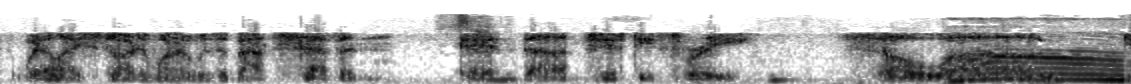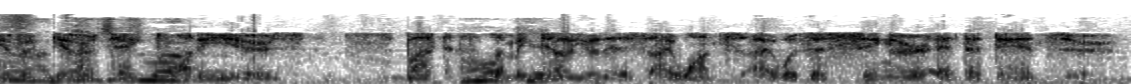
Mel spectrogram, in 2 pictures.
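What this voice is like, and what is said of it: Slightly rough, raspy voice. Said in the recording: “She has a little bit of a rough voice”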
